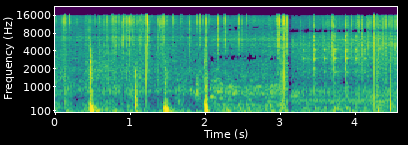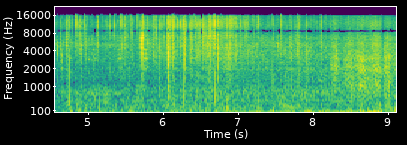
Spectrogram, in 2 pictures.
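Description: Three dull knocks in the first two seconds. After about three seconds, a chapati sizzles and crackles on a hot flat iron pan over a wood fire as it is turned.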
